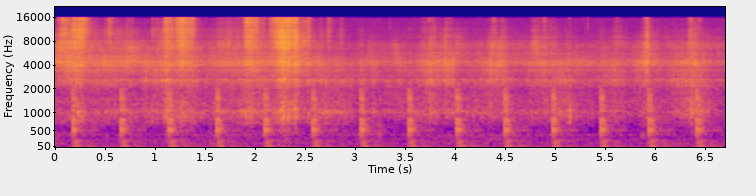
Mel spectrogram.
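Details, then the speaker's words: De'Longhi La Specialista Prestigio steam wand at the milk surface for a latte, held there about 3–4 seconds: steady hiss with regular chirping pulses about twice a second; correct aeration hiss for microfoam. "Pour un latte, en général, on va faire 3-4 secondes ce bruit-là et ensuite on va venir se poser juste un petit peu en dessous."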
